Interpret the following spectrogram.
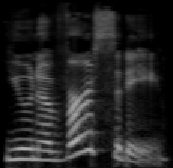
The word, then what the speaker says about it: university: In English, the stress will be on the third syllable: uniVERsity, uniVERsity.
